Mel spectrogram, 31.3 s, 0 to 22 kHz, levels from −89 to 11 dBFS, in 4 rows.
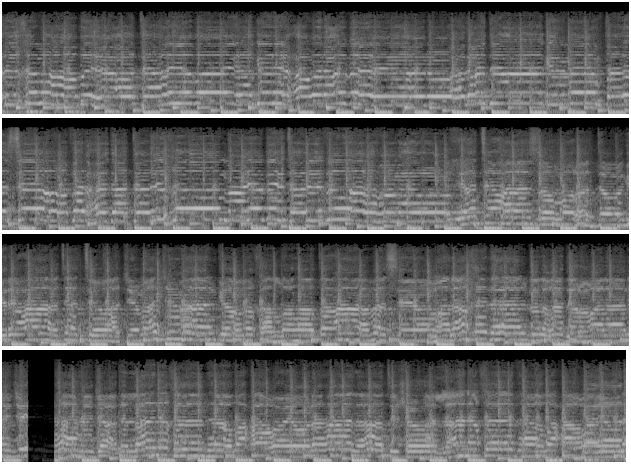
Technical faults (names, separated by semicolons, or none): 24-bit alignment error (too quiet)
